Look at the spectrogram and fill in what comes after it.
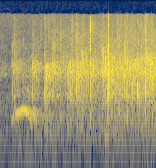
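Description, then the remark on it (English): An audience applauds together, many hands clapping in a dense, steady patter that holds at a moderate level throughout, with no one speaking over it. “now, that's encouraging to me that you're clapping because not everybody is.”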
